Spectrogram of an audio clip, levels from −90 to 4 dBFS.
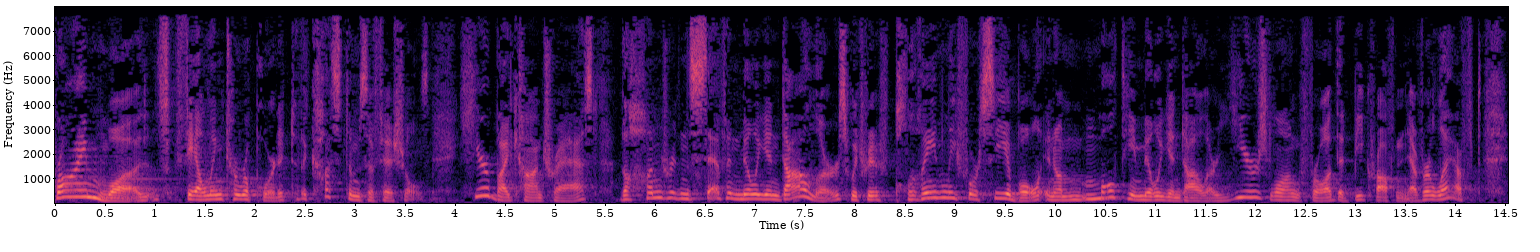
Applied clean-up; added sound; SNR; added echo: none; none; none; none.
